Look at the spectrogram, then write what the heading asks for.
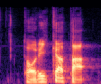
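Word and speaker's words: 撮り方: And by the way, lucky it's also uh it also mentions the accent here on the dictionary which is uh on the last syllable. So just like kata on its own tori kata uh tori on its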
